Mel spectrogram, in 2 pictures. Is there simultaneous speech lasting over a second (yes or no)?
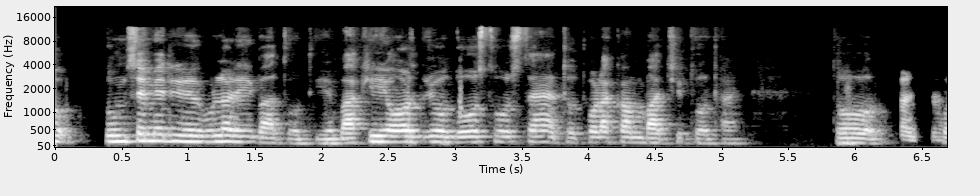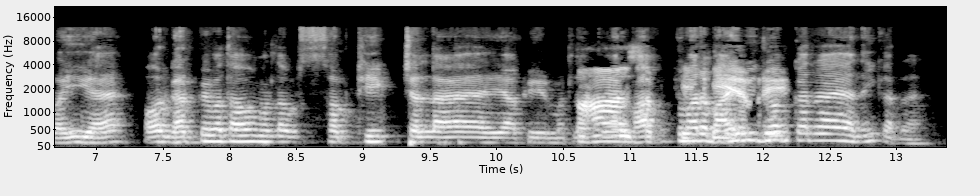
yes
